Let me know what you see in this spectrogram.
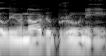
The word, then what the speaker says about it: Leonardo Bruni: And also you mentioned an important character, Leonardo Bruni, if I'm pronouncing the name correctly.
